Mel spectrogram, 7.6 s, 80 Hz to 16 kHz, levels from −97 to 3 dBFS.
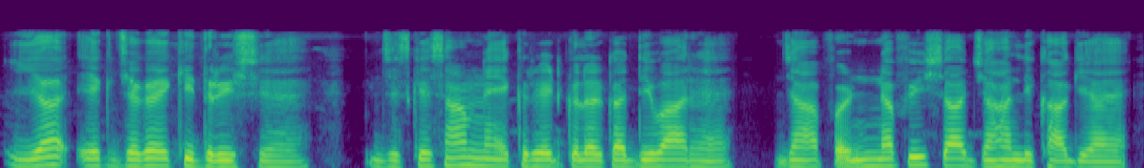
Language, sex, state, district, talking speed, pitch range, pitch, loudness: Hindi, male, Jharkhand, Deoghar, 155 wpm, 130-150 Hz, 135 Hz, -17 LUFS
